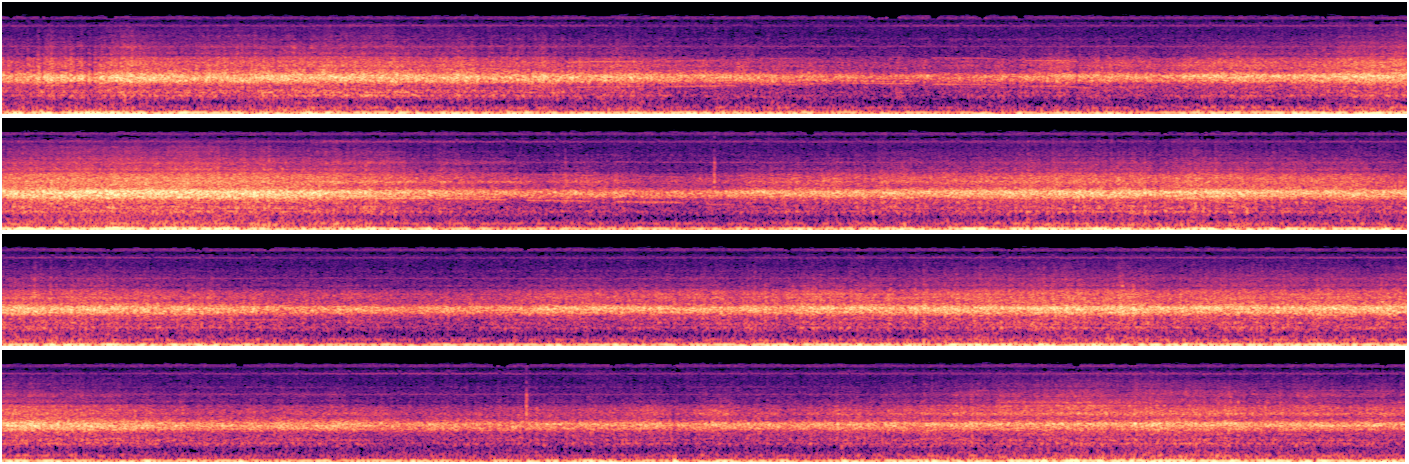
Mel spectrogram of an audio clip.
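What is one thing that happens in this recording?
Wind rushes steadily past, rising and falling in gusts.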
